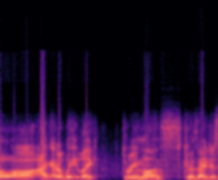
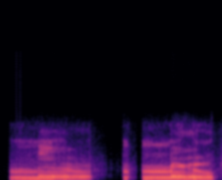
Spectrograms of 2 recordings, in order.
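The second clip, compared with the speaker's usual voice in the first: soft meow; 3 semitones lower, 8 dB quieter than usual. Acted. Imitating a cat.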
